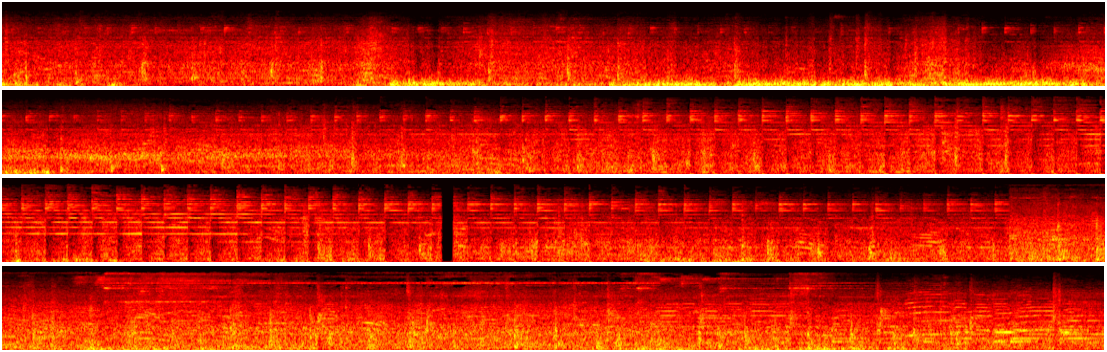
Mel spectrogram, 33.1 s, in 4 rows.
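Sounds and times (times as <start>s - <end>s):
train wheels clattering on rails: 0.0s - 33.0s.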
